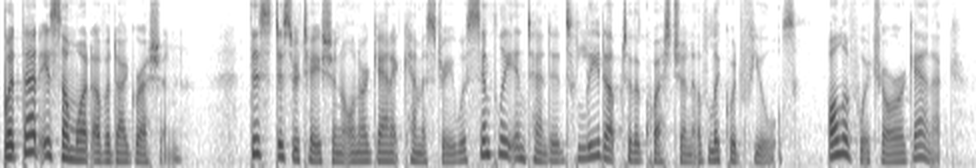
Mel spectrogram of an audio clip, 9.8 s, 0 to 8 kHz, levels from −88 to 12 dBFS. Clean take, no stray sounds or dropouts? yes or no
yes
